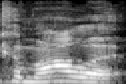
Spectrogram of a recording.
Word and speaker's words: Kamala: I like Kamala because her name rhymes with Holla.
